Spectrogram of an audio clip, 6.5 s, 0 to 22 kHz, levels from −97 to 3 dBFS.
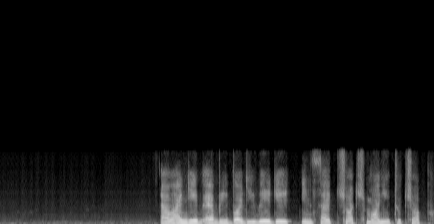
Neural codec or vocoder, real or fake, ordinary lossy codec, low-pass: codec, 16 kHz, 2 kbps, FreqCodec, smaller model; fake; none; 7.2 kHz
